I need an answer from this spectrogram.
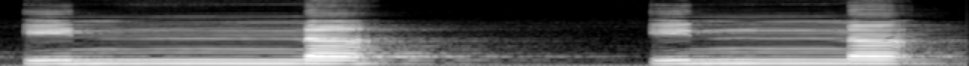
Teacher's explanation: karena dia ghunnah makhrajnya berpindah dari asal makhraj torful lisan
